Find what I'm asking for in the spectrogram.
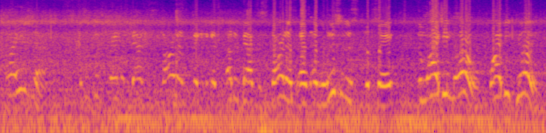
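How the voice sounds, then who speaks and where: A man speaks fairly quickly while noticeable noise sounds in the background. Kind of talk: street preaching, evangelistic sermon to passersby. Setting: outdoors, street corner.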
